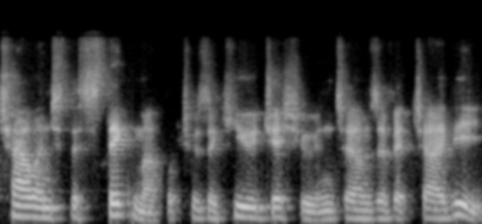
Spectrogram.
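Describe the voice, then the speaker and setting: Speaking at a fairly quick pace with a British accent, a man has a bright, sharp tone and ordinary pitch variation. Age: 60s. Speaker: patient advocate. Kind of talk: panel discussion.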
